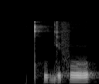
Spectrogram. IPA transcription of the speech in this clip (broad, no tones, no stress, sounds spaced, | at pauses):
kʷʰ ɪ ɡ e f o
